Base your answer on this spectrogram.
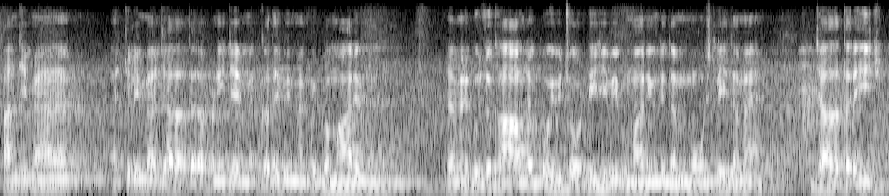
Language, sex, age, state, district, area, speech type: Punjabi, male, 18-30, Punjab, Kapurthala, rural, spontaneous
